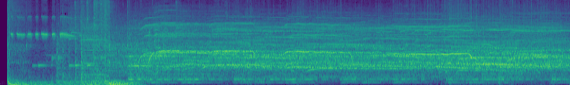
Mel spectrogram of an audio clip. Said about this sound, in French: Les Bleus sont dans la place, accueillis hier soir, vous entendez ces cris. C'était à leur arrivée dans leur hôtel de Doha, alors par des gens, je ne sais pas si c'était des supporters, mais par des gens très enthousiastes qui portaient des t-shirts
